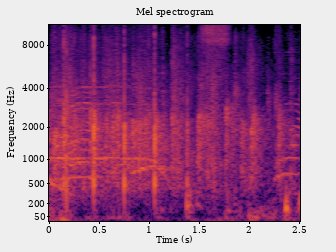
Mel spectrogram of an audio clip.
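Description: Brief audience applause: sharp, steady claps at a quick, even pace, moderately loud, with faint voices murmuring underneath.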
